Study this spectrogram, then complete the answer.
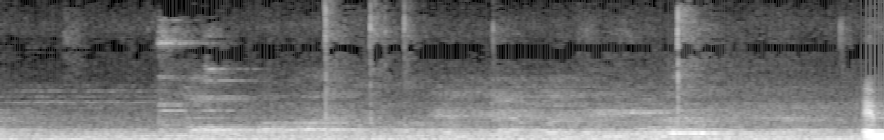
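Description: Fingers tap on laptop keys.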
